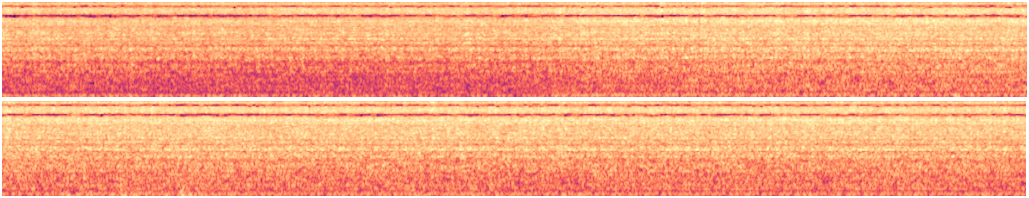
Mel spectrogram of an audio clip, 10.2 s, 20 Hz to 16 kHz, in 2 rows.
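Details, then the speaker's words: V8 first started, fed from a fuel jug, still cold: a low, even idle with a steady rumble and no misses, knocks or ticks, running smooth. The alternator is charging and oil pressure is decent. "people would see this thing and say there's no way in hell that thing runs runs pretty smooth alternator is charging well"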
